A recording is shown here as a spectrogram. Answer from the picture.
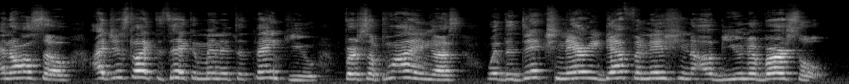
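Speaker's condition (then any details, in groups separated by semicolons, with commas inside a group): Cerebral palsy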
